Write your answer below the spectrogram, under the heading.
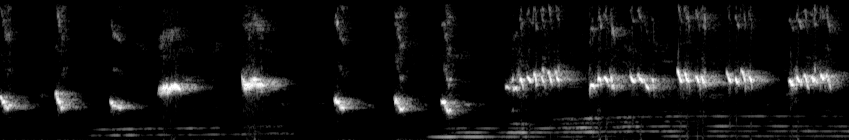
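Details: Common iora, natural-pause song meant as a lure: evenly spaced high chirped notes over thin lower whistled tones, building to a quicker, denser series of chirps at the end.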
